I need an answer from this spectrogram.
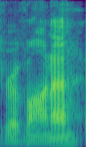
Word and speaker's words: Ravonna: I'm curious as to how, I think her character's name was Ravonna.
